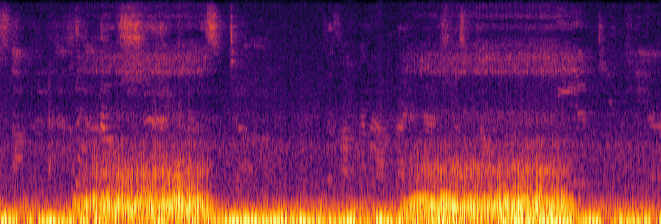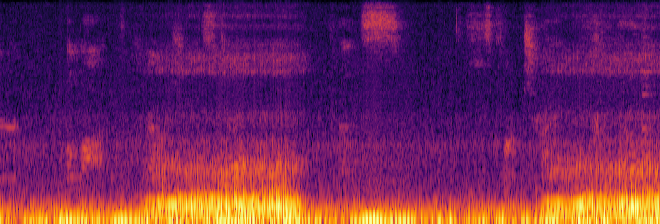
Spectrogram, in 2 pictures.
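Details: Woman sleeping on her stomach: regular low rumbling snores about every two seconds with soft puffing of the lips on each outward breath; snoring with lip blowing.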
